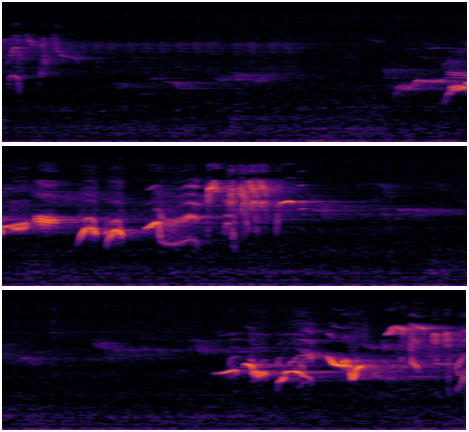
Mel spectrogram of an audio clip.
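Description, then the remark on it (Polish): A common blackbird sings slow, melodious phrases of fluty whistles ending in squeaky twittering flourishes, with pauses between phrases, clear against a quiet background. “W powolnej i melodyjnej pieśni kosa wyróżniają się fletowe gwizdy i świergotliwe jazgoty.”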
